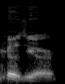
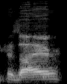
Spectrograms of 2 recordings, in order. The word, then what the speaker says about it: Coziahr: this week is Kozar that's right Kozar or Cozier it's because I heard it rhymes with desire desire okay our guest this week is khizire he's a Serial entrepreneur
